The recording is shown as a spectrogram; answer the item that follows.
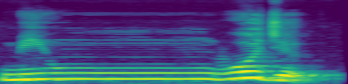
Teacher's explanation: ادغام، اور ساتھ میں ناک میں آواز لے جا کے ٹھہرا رہے ہیں، گنگنی آواز میں پڑھ رہے ہیں، اس کو کہتے ہیں غنہ۔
